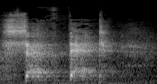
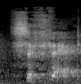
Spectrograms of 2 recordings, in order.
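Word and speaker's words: Sefekht: Sefekt. Sefekt. It's spelled S-E-F-E-K-H-T.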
